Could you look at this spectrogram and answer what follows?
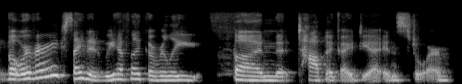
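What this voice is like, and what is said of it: Sniffly, slightly raspy voice. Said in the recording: “if I sound a little sniffly ... I feel like I sound like a little raspy, like, you know, when like singers have that like rasp”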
